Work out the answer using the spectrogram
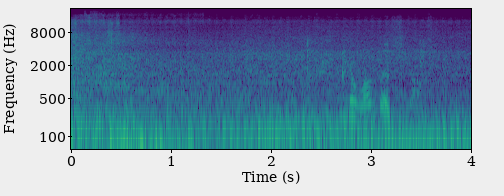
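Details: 1999 Jeep Cherokee XJ 4.0, sold as bad engine, first start: idle thumps with uneven, stumbling exhaust beat; sounds like a misfire.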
